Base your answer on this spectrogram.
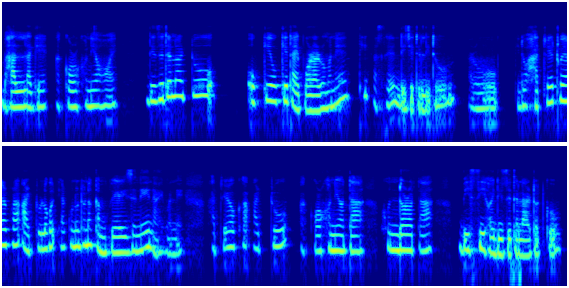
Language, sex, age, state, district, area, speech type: Assamese, female, 18-30, Assam, Dibrugarh, rural, spontaneous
